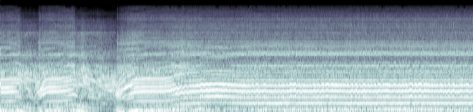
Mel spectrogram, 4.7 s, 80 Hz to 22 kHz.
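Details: Rovan Baja 5B fifth-scale gas RC buggy after crash repair, test run; buzzy small two-stroke blips up and down, then holds steady high rev with no misses or rattles; normal running.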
